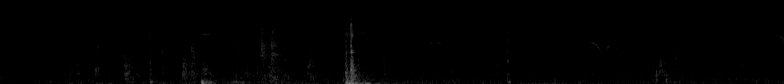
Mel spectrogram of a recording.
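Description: A woman moves small objects about, making light knocks and clinks.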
